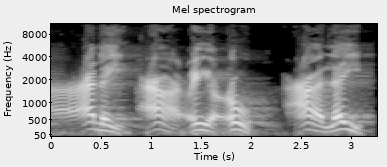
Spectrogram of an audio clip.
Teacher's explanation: عین وسط حلق، حلق کا درمیانی حصہ، یہاں سانس کو روکیں گے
